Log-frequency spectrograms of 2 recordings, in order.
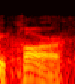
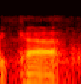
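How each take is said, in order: First: Said in the usual way. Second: "car" said as cah, r dropped; "car" with Boston vowel, no r. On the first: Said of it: "They say car". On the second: Shown as a demonstration. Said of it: "how come they don't say car".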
